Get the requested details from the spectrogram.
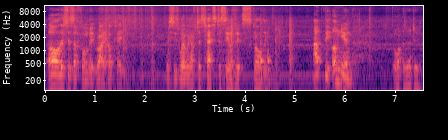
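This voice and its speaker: A man's voice: medium pitch, moderate pace, pauses often, background noise. A young man, cooking on camera and grumbling in bemused, exasperated chat. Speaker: amateur cook.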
